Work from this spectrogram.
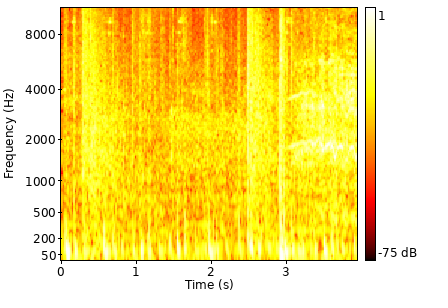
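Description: Horses in the video game Red Dead Redemption 2 clop their hooves in a steady, close rhythm, with a loud whinny breaking in near the end.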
